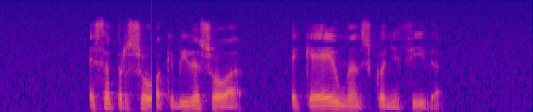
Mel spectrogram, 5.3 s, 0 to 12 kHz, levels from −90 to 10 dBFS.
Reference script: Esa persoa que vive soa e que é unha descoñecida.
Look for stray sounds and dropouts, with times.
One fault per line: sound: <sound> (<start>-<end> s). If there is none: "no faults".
sound: dropout (1.5-1.6 s)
